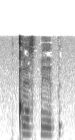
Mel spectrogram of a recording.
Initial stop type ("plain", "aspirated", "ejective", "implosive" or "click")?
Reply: click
